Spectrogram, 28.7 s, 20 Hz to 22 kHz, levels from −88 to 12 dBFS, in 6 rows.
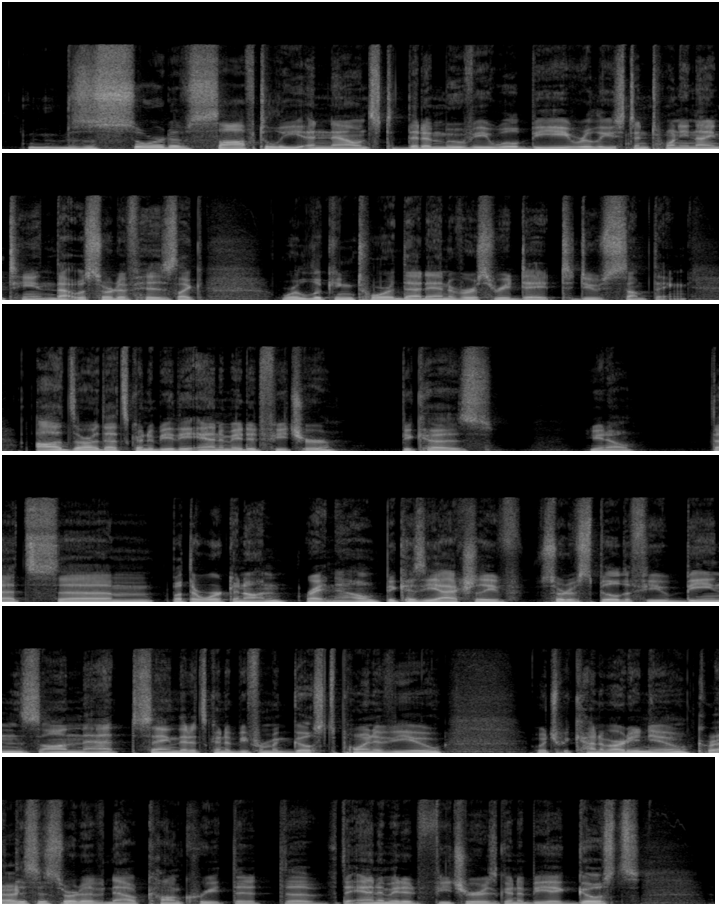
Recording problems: none

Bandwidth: 15.5 kHz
